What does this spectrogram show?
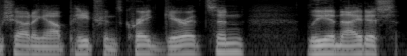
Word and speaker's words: Leonidas: out patrons Craig Garretson Leonidas Pereira or Leonidas I think if you go with the ancient Greek pronunciation and John heard appreciate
